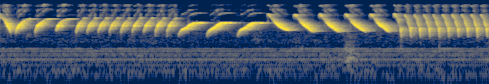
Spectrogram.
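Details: Canary pouring out long 'gacor' song to trigger singing in other canaries: successive trill phrases of down-swept notes shift speed and pitch, finishing in a dense, buzzy rapid trill.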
